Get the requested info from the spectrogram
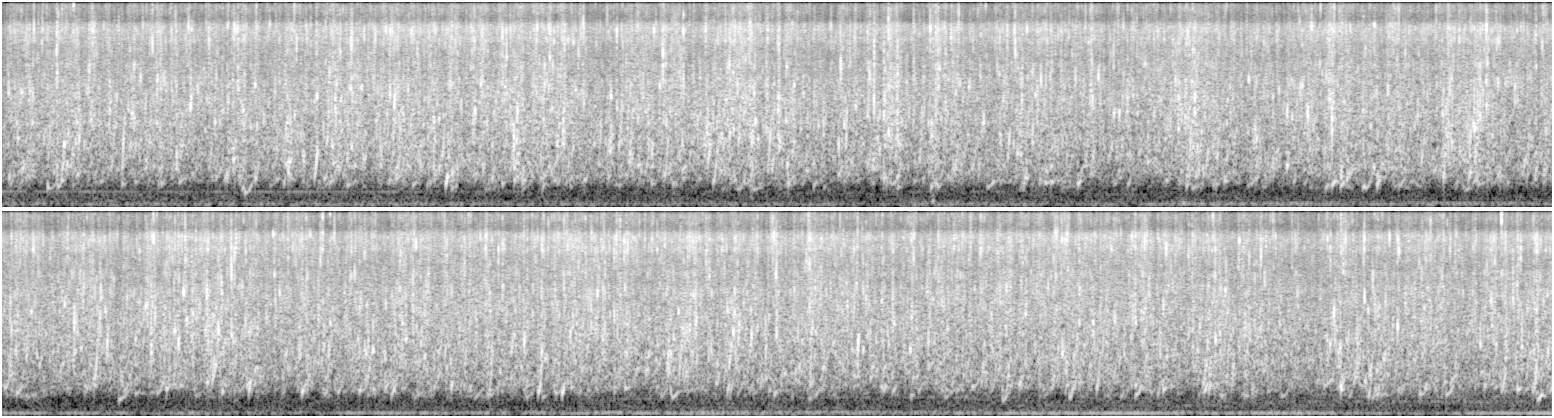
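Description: Shallow stream running over stones and riffles, a steady rushing and trickling, with a low steady rumble underneath.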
